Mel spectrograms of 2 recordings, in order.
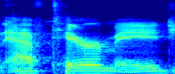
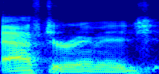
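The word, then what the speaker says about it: Afterimage: Right before the stream today, I was reading the card and I was like, holy crap, it's pronounced After Image. Now I get it.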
